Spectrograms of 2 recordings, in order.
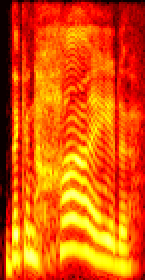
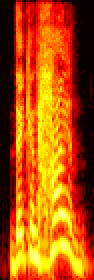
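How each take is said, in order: First: They can hide, said slow and stretched; drawn out slowly. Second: Said in the usual way. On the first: Shown as a demonstration.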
